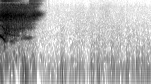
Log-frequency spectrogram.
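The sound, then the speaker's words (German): A single breathy inhale through the nose as part of a simplified yoga breathing exercise, airy and fairly loud for just under a second, then near silence with a faint click at the very end. “Wir atmen durch die Nase ein und zwar vier Sekunden, also eins.”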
